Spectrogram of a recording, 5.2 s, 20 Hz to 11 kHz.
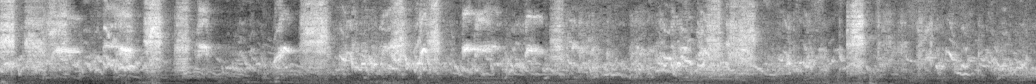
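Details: Several budgerigars in rare colours at play with toys, 18 June 2023; harsh squawks mixed into constant chattering chirps, with short sharp calls standing out.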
